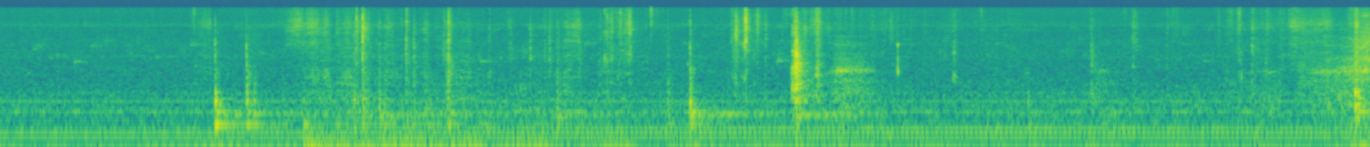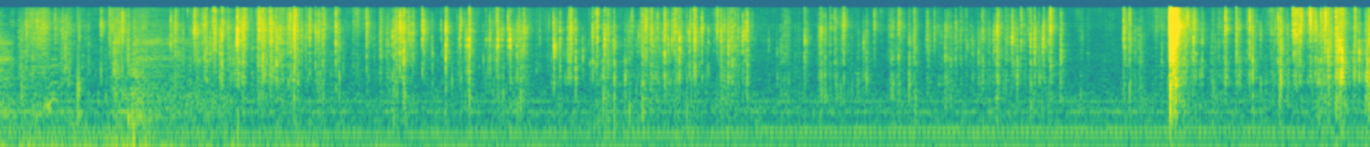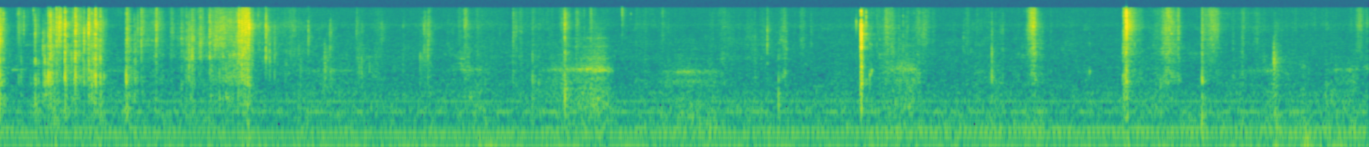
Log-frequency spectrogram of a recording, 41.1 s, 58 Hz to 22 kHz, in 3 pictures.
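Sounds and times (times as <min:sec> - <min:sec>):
plastic bag crinkling: 0:13.9 - 0:31.8.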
